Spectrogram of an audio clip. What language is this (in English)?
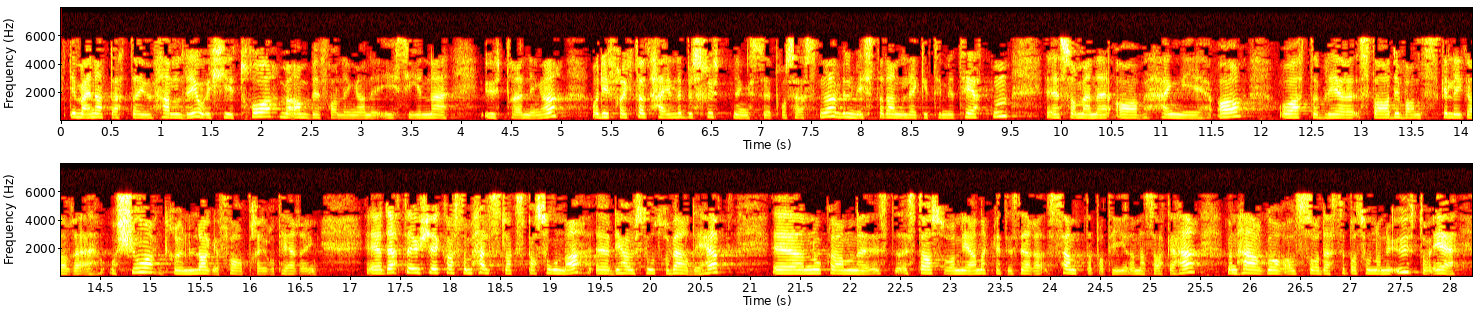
Norwegian Nynorsk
